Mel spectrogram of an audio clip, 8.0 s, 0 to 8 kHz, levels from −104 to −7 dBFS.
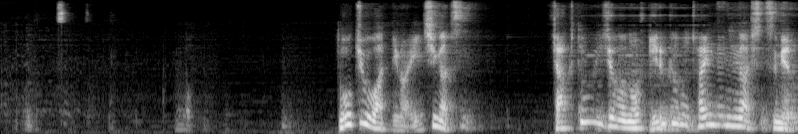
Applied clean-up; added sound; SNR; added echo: neural mask model DeepFilterNet 3.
